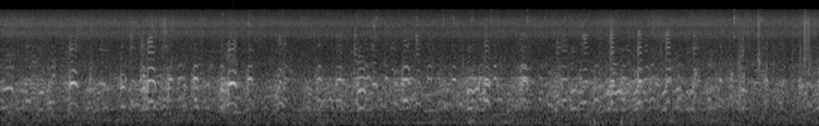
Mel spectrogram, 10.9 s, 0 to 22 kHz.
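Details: Distant-sounding chorus of sandhill cranes at the Montezuma National Wildlife Refuge Visitor Center pool in November 2021, an even wash of overlapping rolling calls with a few sharper notes.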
